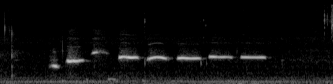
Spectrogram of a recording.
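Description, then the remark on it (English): A person whistles a short, bouncy theme tune, about seven clear notes rising then holding steady in a quick, even rhythm, with no talking. “Yeah, I mean, I've been whistling the tune ever since I watched it, so it's obviously very catchy.”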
